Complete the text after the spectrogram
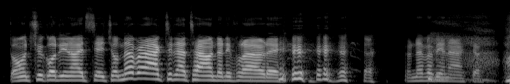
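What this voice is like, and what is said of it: Failed Irish accent, sounds Polish. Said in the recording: “That was not an Irish accent ... That was an exasperated Polish man.”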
